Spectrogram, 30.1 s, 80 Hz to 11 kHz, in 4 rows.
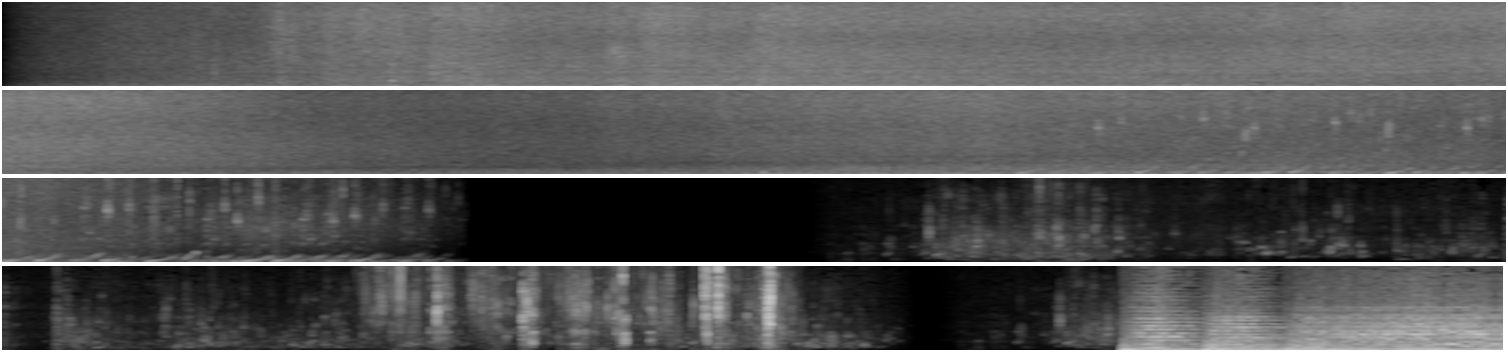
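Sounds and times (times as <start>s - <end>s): ocean waves rushing: 0.3s - 17.2s
bubbling gurgles: 10.8s - 17.4s.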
